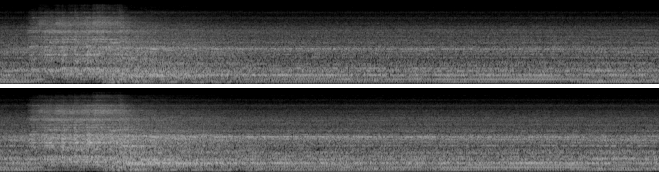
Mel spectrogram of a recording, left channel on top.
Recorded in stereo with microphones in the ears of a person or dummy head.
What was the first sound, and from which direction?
An engine running, 5° right (ahead or behind).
